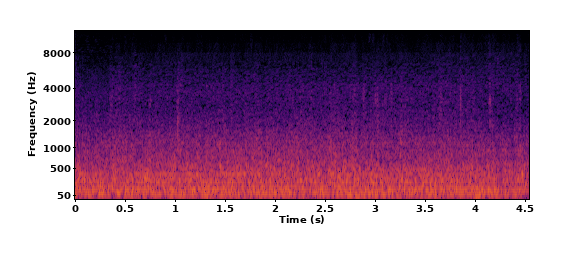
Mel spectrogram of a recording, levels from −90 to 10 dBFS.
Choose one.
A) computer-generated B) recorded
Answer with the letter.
B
